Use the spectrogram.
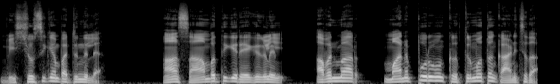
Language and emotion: Malayalam, angry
